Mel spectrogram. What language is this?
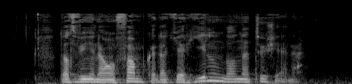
Western Frisian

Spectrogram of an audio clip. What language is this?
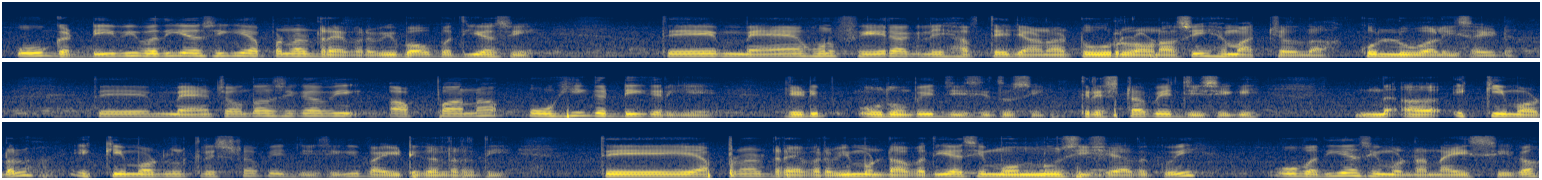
Punjabi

